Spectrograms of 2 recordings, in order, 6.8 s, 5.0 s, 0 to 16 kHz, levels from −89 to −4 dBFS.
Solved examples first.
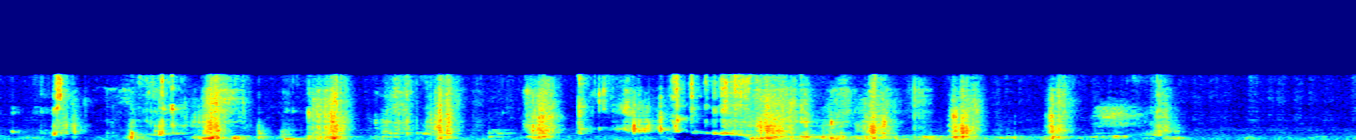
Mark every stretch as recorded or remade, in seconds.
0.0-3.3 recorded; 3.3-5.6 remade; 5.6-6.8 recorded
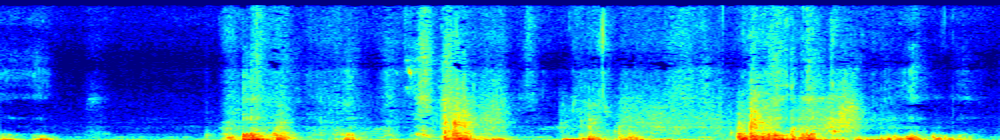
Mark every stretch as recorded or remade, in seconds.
0.0-5.0 recorded

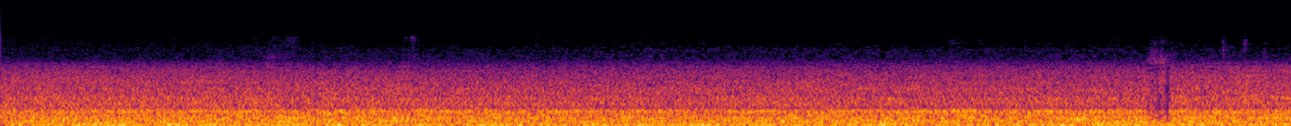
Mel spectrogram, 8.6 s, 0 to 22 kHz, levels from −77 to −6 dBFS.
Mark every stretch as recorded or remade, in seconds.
0.0-0.8 remade; 0.8-1.4 recorded; 1.4-2.0 remade; 2.0-6.1 recorded; 6.1-6.8 remade; 6.8-8.6 recorded

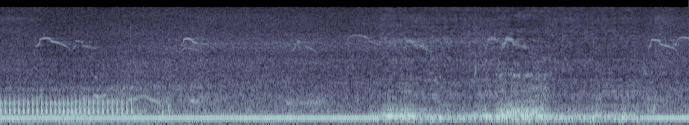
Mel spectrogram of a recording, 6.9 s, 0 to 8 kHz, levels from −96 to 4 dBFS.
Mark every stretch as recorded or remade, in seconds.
0.0-3.8 recorded; 3.8-6.4 remade; 6.4-6.9 recorded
